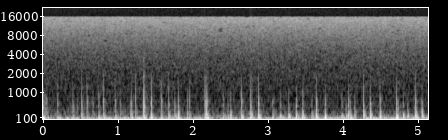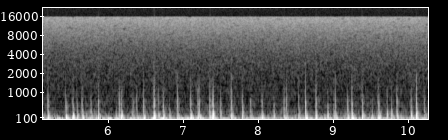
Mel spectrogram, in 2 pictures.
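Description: A grey, cylindrical, cat-shaped pencil case of hollow soft silicone is held in both hands and tapped with long red nails. Rapid, steady taps land throughout as soft, dull, low thuds that stop almost instantly, with no bright edge.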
